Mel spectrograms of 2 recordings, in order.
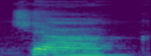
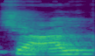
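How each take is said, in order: First: The L sound is silent. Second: The L sound is pronounced. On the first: The speaker calls it right. "अब हम इसे पढ़ेंगे चाक" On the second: The speaker calls it wrong. "अब हम इसे चाल्क नहीं पढ़ेंगे"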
